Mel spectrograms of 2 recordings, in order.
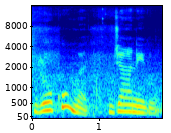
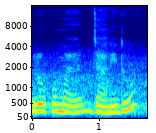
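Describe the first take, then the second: First: रोको मत together, falling on मत, then जाने दो; "रोको मत" as one firm phrase, falling close; pause after मत. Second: रोको मत run into जाने दो, rising on दो; "रोको मत, जाने दो" linked, with rising ends; contrasting phrasing. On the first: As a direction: break after मत, let जाने दो fall. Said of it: "विराम चिन्हों का प्रभाव". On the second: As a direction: keep मत up, lift the end of दो. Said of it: "दोनों का अर्थ एक दूसरे के विपरीत". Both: Shown as a demonstration.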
